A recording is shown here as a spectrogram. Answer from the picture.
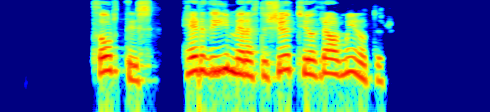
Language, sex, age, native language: Icelandic, female, 30-39, Icelandic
